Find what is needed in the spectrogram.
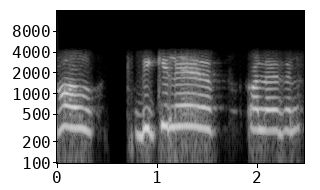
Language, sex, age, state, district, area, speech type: Odia, female, 30-45, Odisha, Puri, urban, conversation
